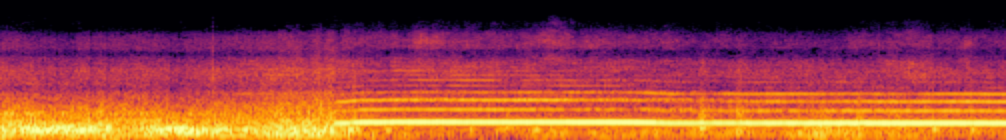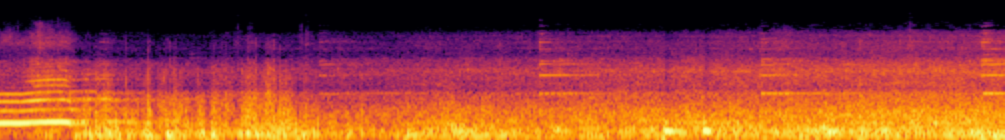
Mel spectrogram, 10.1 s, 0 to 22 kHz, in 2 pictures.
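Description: Steam whistle of an SDG 2-10-2 narrow-gauge steam locomotive: one long steady blast of about three and a half seconds, starting a couple of seconds in and rising slightly in pitch just as it cuts off. Wind noise on the microphone runs underneath.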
